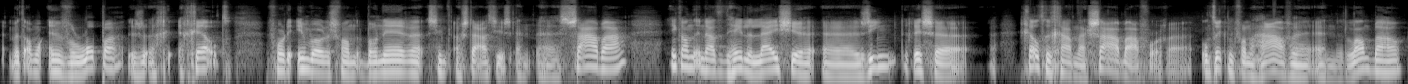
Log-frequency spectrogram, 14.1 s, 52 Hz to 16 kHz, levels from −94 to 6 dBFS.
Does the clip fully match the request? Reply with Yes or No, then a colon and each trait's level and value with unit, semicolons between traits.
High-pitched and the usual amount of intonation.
No: low, 130 Hz; average, 4.9 semitones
